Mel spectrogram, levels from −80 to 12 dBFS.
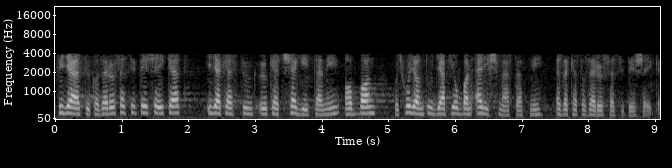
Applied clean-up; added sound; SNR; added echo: none; none; none; none.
